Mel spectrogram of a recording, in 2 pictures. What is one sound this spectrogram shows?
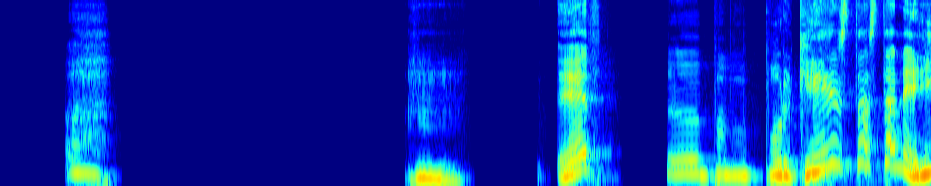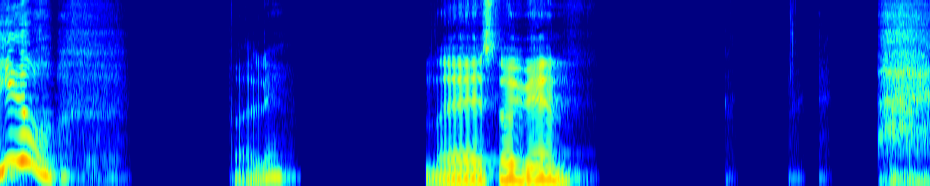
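A young man speaks with animation close to a microphone, reading out lines in dramatic voices.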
